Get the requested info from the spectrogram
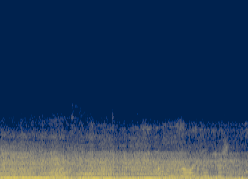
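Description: A rally car's engine running out on the circuit, its note falling steadily over about a second and a half.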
